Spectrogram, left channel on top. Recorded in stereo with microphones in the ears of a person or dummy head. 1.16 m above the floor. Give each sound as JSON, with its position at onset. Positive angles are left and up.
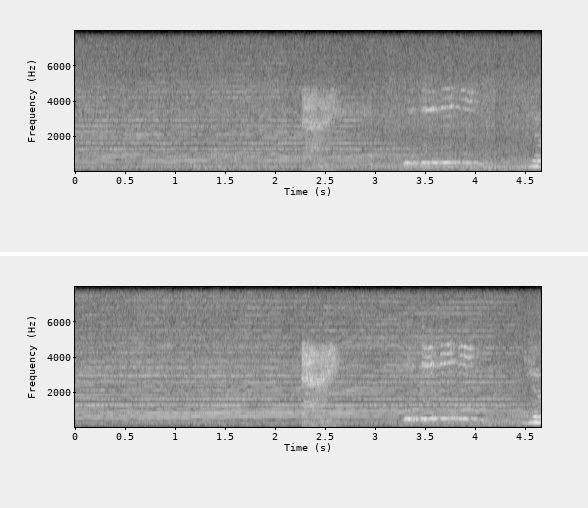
{"t": 2.3, "sound": "a child speaking", "side_deg": -30, "distance_m": 1.3}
